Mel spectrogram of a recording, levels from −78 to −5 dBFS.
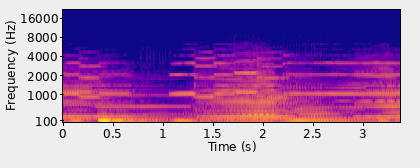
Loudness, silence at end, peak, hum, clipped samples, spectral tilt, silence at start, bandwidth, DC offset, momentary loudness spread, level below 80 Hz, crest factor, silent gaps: -25 LUFS; 0 s; -6 dBFS; none; under 0.1%; -7.5 dB/octave; 0 s; 6.6 kHz; under 0.1%; 10 LU; -40 dBFS; 18 dB; none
